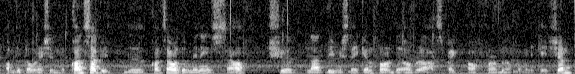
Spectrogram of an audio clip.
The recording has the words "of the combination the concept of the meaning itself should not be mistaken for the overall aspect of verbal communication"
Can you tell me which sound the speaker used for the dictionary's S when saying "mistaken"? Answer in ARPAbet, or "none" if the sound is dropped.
S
